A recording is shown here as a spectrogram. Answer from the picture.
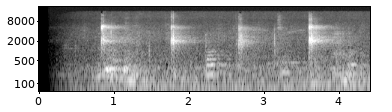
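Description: Four crisp finger snaps, evenly spaced a little under a second apart, snapping out the tempo as a count-off for a jazz tune.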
